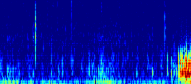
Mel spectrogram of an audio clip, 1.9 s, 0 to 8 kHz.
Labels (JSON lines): {"label": "biophony, knock croak", "recorder": "SoundTrap 300"}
